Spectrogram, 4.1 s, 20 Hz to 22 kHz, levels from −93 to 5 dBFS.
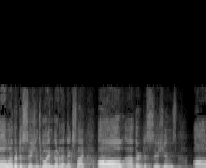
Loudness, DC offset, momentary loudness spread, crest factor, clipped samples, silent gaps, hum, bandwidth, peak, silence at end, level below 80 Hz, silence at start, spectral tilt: -19 LUFS; under 0.1%; 17 LU; 16 dB; under 0.1%; none; none; 10.5 kHz; -4 dBFS; 0 s; -68 dBFS; 0 s; -6.5 dB/octave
